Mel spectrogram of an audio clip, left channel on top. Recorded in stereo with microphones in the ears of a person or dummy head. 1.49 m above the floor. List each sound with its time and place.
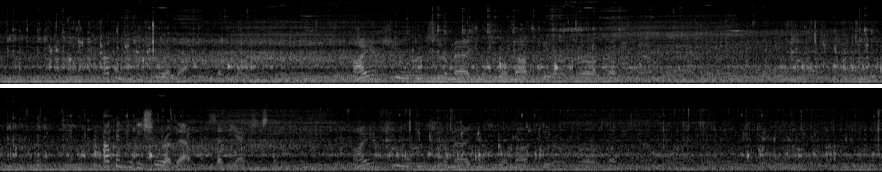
0.0 s a motorcycle: centre (ahead or behind); by 8.8 s 85° left
1.0 s a man speaking: 80° right
3.5 s a man speaking: 35° left (ahead or behind)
